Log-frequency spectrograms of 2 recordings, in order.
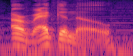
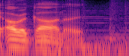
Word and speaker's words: oregano: For Portland, like that's always like, because Americans say oregano, but we say oregano.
